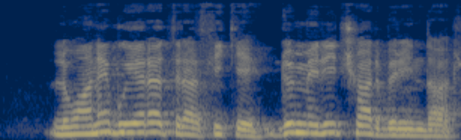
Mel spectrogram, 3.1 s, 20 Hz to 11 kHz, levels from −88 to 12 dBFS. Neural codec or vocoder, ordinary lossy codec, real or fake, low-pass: none; AAC, 48 kbps; real; 9.9 kHz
